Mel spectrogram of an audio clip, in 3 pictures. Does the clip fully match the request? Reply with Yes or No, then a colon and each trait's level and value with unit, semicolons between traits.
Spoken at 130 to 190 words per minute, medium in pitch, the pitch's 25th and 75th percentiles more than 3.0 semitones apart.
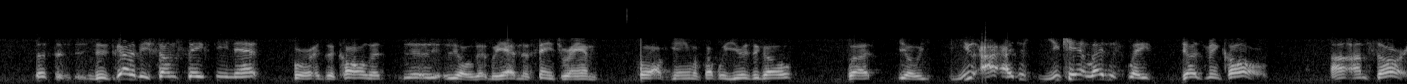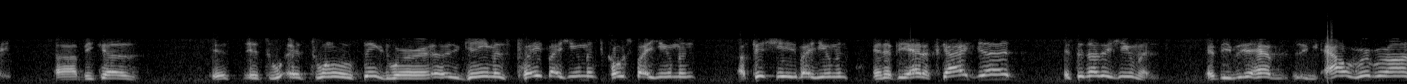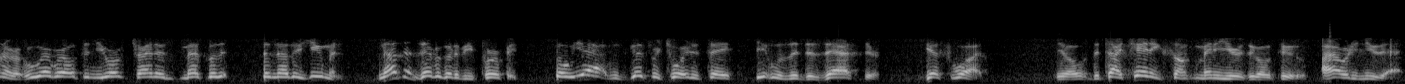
Yes: average, 180 wpm; medium, 175 Hz; average, 4.9 semitones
